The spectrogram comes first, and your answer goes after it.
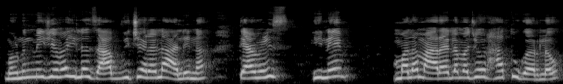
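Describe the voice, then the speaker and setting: A woman's voice: sits high, brisk, lightly acted. A woman voicing a scheming young woman who complains in a self-pitying way. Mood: complaining.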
